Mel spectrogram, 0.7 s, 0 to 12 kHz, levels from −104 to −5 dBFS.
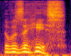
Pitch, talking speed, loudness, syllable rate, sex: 155 Hz, 335 wpm, -14 LUFS, 8.3 syllables/s, male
